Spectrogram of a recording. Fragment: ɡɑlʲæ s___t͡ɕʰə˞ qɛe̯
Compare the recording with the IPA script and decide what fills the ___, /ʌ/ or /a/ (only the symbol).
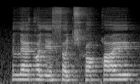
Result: ʌ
